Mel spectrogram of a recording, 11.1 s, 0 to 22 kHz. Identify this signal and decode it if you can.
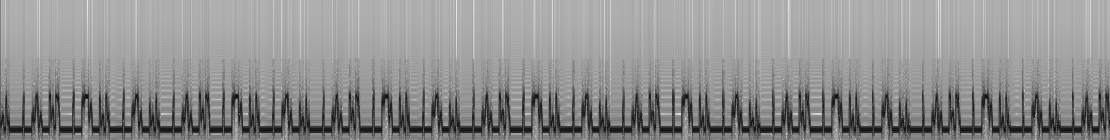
Two-tone teleprinter signal, about 450 Hz shift.
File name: audio notizie / radia s24 n297 radiohelsinki raggam dataradio pt4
